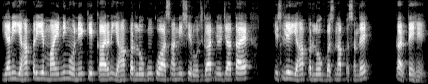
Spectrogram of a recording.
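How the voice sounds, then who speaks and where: A woman's voice: fairly low pitch, fairly even intonation, normal speed, bright, forceful tone. A woman teacher with a Hindi accent going through exam revision questions, asking each answer back and repeating it.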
